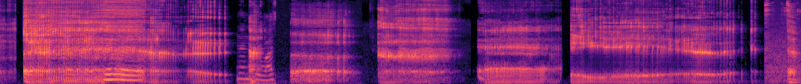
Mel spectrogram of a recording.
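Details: Women burping in a compilation: a series of loud, long, voiced belches with short pauses between them; burping.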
